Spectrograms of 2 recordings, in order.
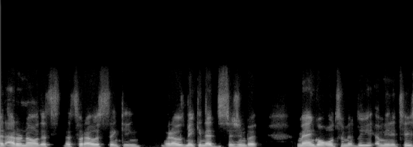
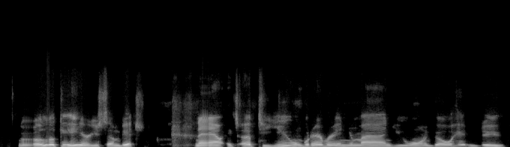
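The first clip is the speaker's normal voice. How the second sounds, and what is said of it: Put-on Southern country accent. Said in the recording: “the devil has to have a southern accent ... country, ... like a country accent. ... Oh, like a country accent.”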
